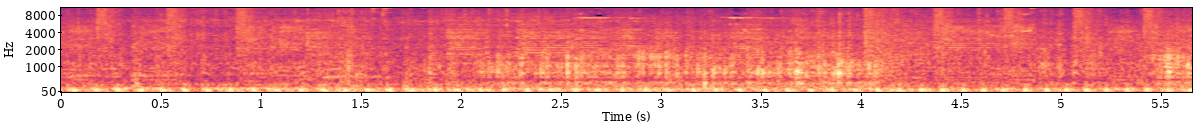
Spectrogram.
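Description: Motorcycle engine running at low speed, heard from on the bike, with a steady, rapid beat of firing pulses.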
